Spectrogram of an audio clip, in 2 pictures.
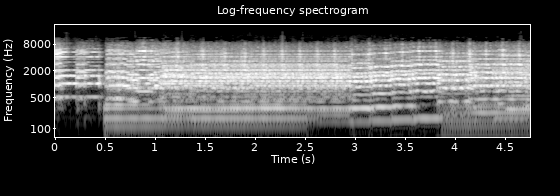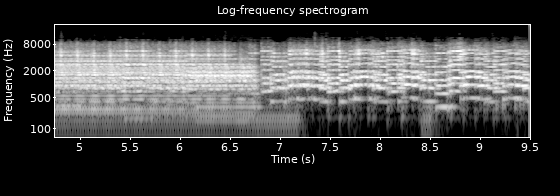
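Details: Organ chords come through full and clean with steady sustain, no crackle or breakup, on the amplifier after replacing cheap 0.047 µF 1600 V and 0.1 µF 600 V capacitors with Cornell Dubilier caps; amplifier healthy.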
